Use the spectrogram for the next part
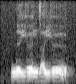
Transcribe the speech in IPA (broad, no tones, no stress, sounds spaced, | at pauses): w ɪ j ʏ n d ɐ j ʏ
